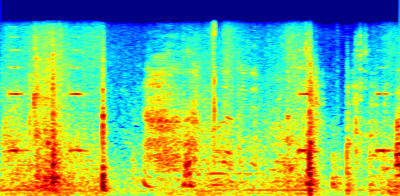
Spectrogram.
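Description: Claw machine after a win: two sharp knocks, about a second in and about three seconds in, with a brief whirring rustle between them, over the machine's steady low hum.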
